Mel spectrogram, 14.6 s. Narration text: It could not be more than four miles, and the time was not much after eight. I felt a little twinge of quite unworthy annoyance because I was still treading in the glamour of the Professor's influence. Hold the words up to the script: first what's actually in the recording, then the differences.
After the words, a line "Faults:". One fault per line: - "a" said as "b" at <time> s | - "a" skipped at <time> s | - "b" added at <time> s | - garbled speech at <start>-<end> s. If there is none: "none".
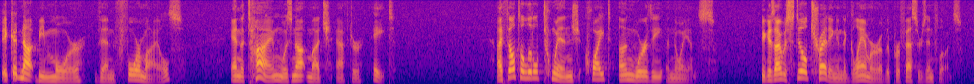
It could not be more than four miles, and the time was not much after eight. I felt a little twinge quite unworthy annoyance because I was still treading in the glamour of the Professor's influence.
Faults:
- "of" skipped at 8.7 s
